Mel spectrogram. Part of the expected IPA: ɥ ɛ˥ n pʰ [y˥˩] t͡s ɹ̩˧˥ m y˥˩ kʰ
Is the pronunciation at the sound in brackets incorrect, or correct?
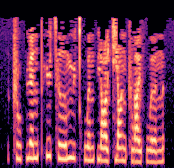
correct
